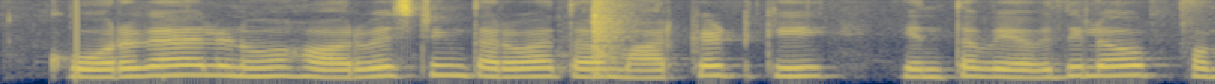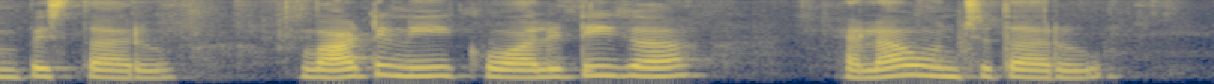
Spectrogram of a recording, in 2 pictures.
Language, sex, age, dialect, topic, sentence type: Telugu, female, 25-30, Utterandhra, agriculture, question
